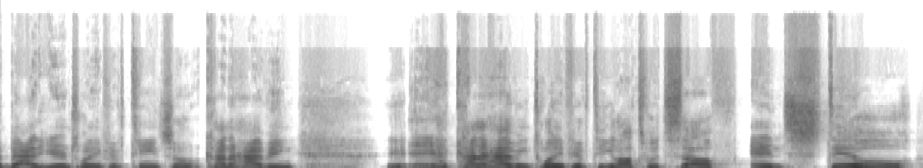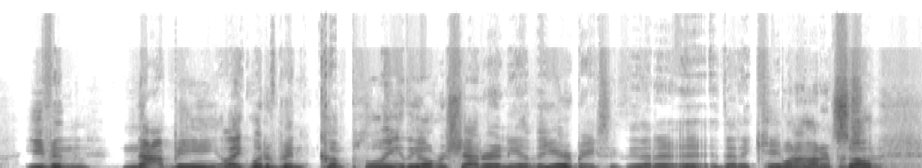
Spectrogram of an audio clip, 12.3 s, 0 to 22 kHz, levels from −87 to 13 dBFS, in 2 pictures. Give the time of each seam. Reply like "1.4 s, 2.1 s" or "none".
6.6 s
